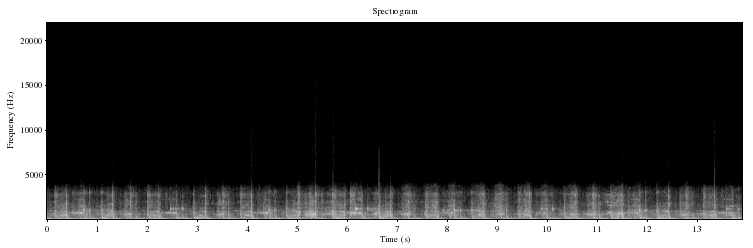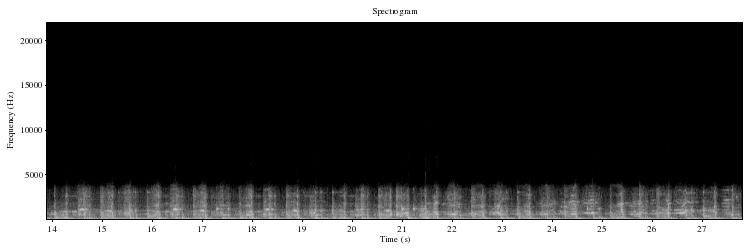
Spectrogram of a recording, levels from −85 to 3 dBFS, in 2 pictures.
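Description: No technical faults can be heard anywhere in the audio.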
